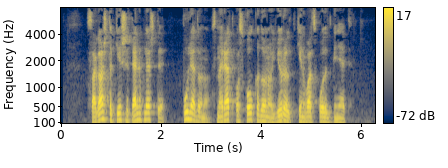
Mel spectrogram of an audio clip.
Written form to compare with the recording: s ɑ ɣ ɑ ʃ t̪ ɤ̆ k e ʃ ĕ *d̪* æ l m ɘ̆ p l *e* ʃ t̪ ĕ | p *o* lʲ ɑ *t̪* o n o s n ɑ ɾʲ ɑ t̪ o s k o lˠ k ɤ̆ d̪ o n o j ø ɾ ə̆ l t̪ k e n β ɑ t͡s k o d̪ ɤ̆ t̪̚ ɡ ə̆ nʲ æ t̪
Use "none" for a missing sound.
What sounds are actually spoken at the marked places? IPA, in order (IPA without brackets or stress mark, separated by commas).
t̪, æ, u, d̪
